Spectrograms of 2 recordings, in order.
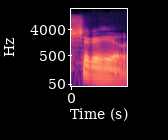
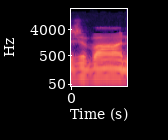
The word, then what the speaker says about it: Sugar Hill: To clear it up, the name is Sugar Hill. Sugar Hill Steward is not Javon. It's not Javine. It's not whatever else you're trying to pronounce. It's not it. It's just Sugar Hill. Sugar Hill Steward or Sugar or Hill, but not the J word.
